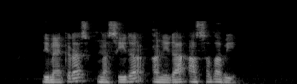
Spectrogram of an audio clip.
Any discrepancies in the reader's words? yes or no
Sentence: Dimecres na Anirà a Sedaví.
yes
